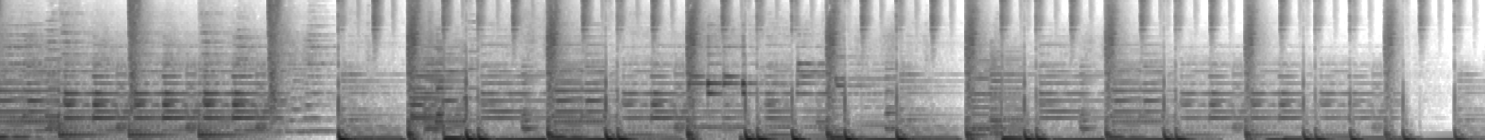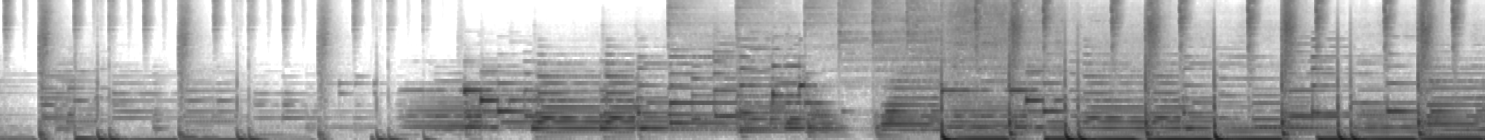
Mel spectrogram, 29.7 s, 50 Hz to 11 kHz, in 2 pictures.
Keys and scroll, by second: 15.3 4, 16.1 Return, 25.3 e.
